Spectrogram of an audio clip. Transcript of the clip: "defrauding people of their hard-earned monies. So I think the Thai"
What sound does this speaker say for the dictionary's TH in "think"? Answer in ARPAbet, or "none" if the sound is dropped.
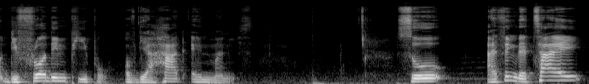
TH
